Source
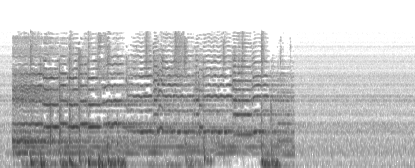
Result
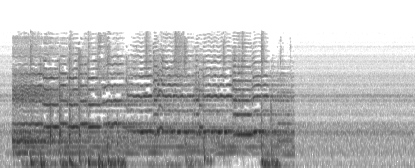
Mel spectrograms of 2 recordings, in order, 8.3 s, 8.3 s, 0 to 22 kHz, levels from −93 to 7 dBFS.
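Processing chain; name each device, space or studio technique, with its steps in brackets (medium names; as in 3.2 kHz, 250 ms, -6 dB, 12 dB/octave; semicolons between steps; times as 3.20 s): inside a helmet (treble shelf 4.5 kHz -5.5 dB; small resonant body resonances 710/2500 Hz, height 12 dB, ringing for 25 ms); trim +3.5 dB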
